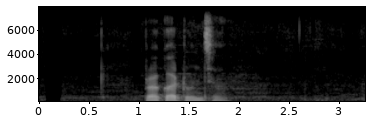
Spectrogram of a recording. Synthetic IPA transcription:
prʌkʌʈɦunt͡sʰʌ

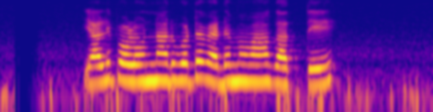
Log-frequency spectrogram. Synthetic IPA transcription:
jalipolonːaɾuʋəʈəʋæɖəməʋaːɡat̪ːeː

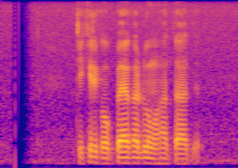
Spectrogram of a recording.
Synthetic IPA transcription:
ʈikiɾikopːəjakaɖuʋɐmɐɦat̪aːd̪ə̰

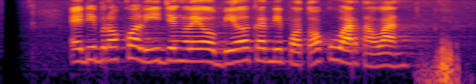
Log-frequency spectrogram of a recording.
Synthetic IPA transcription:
ʔɛdibɾɔkɔlid͡ʒɨŋlɛɔbilkɨrdipɔt̪ɔkuwart̪awan

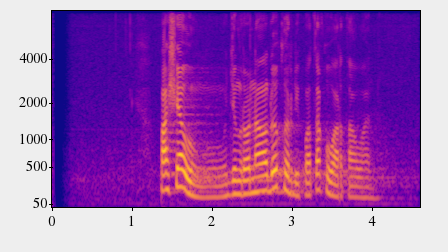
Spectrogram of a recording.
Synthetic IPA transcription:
paʃauŋud͡ʒɨŋrɔnaldokərdipɔt̪ɔkuwart̪awan

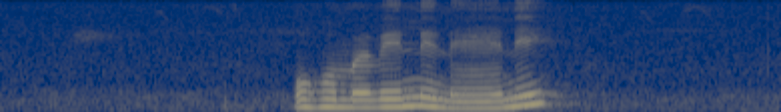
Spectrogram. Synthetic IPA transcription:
oɦoməʋenːenɛːne

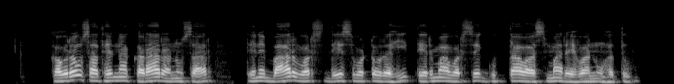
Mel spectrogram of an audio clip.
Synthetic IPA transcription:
kəʋɾəʋsat̪ʰenakəɾaɾənusaɾ | t̪enebaɾʋəɾʃd̪eʃʋəʈoɾəɦit̪eɾmãʋəɾʃeɡʊp̚t̪aʋasmãɾɛɦʋanũɦət̪ũ

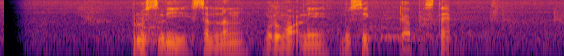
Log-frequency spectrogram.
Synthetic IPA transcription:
b̥ɾuslisənəŋŋɾuŋɔ̰ʔnemusɪk̚d̪̥a̤p̚st̪ɛp̚

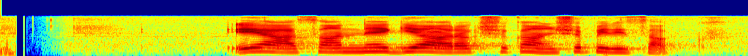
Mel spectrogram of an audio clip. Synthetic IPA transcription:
easanːeɡjaaɾakʂəkaənɕəpiɾisa̰k

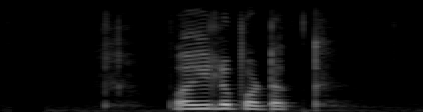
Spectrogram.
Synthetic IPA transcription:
pʌɦilopʌʈʌk

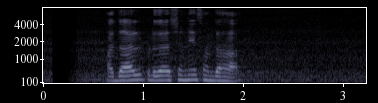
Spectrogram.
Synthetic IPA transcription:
ɐd̪aːlpɾɐd̪əɾʃənjesɐ̃nd̪əɦa

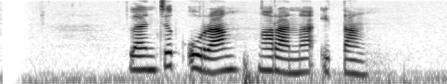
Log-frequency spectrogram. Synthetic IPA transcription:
laɲt͡ʃək̚uɾaŋːaɾanaʔit̪aŋ

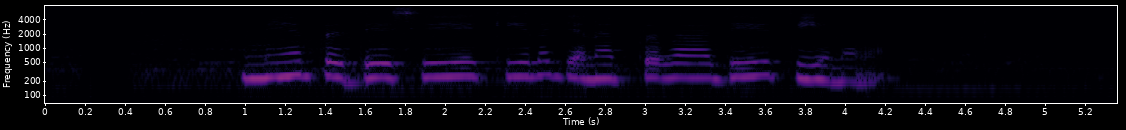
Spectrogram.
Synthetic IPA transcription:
mejɐprɐd̪eːɕejekijlɐd͡ʑɐnɐprɐʋaːd̪eet̪ijɐnɐʋɐ̰

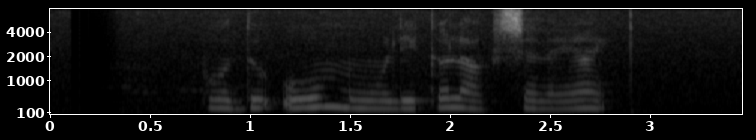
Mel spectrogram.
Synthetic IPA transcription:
pod̪uʔuːmuːlikəlakʂənəjaj

